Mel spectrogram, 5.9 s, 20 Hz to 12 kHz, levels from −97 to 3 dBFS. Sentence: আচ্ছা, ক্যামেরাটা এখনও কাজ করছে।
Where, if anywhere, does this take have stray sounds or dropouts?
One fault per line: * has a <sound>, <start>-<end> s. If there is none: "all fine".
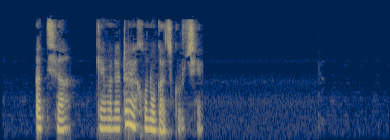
all fine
